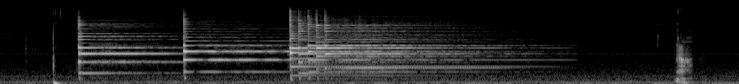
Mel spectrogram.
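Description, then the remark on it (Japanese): A bright electronic entry chime plays three rising bell-like tones in quick succession, the last one ringing out and fading slowly, with a soft click before and a brief knock afterward. “あの和食レストラン佐藤の、えー、自動ドアを入り口のね自動ドアを開いた瞬間に流れる音みたいななんかそういう感じでしたね”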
